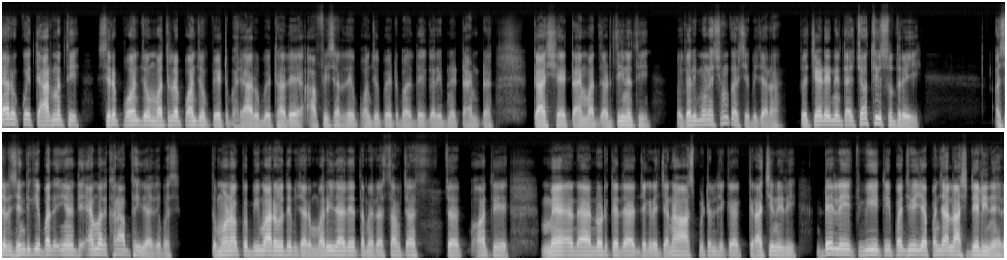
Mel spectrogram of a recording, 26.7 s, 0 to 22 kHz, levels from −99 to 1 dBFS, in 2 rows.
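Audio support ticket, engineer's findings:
Nothing stood out on listening to the speech recording, so there are no findings to log for this ticket.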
